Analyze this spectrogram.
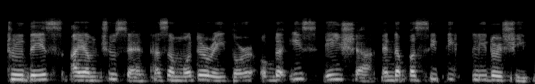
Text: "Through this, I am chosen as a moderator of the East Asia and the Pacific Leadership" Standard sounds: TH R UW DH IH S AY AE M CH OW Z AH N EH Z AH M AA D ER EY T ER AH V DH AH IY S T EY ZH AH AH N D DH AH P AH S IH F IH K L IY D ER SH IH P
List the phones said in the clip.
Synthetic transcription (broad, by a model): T R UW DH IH S AY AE M CH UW S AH N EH S AH M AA D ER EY T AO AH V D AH IY S T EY SH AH AH N D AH P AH S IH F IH K L IY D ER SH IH P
